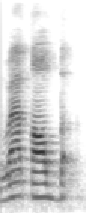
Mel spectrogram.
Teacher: Və min şərri qasiqin İzə zəl tərtək İzə vəqab dodaqlar bir-birlərinə dəyir. Bənin qəlqələsində dodaqlar bir-birinə dəyir.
